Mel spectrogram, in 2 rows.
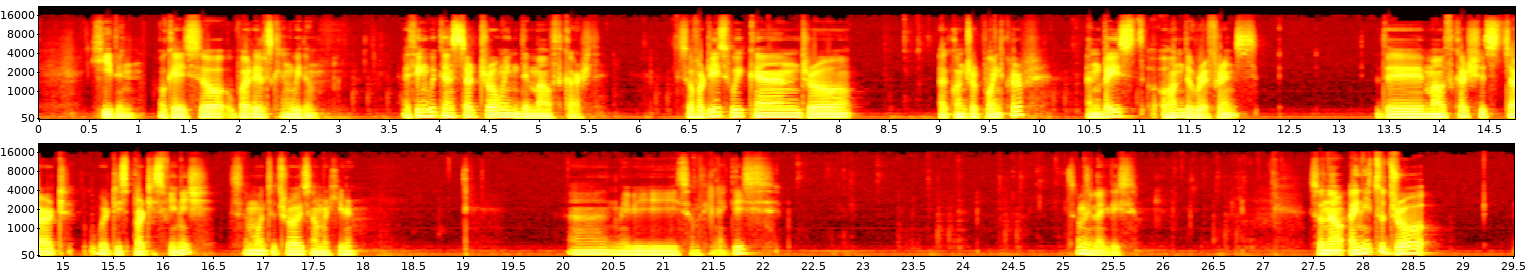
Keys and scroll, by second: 8.6 ctrl+super+c, 21.5 1, 22.6 typing, 24.8 2.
